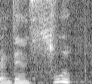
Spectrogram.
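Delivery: ordinary talk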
